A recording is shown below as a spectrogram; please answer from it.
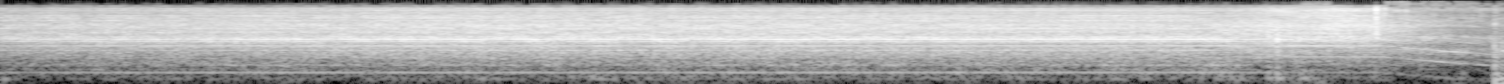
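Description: A heat gun blows steadily on an engine case to free crankshaft bearings, a continuous airy whine with a fixed motor tone, close and loud, cutting off abruptly near the end.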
